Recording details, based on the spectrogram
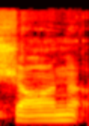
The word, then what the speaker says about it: Sean: Um, my name is Sean Owen Robertson.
